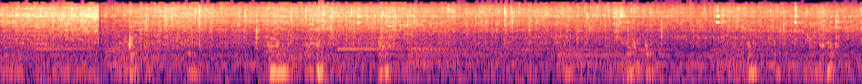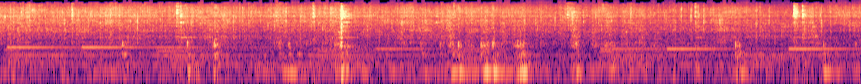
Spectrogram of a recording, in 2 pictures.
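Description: Potatoes and amaranth stems fry in oil in a pan, giving a loud, continuous sizzle. Scraping stirring strokes and small clatters break through it throughout.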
